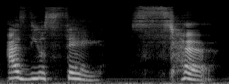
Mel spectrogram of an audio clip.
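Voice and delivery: put-on grudging French-accented deference. A narrator's reading. Thorne yielding to Luke while glaring, French accent. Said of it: "Doctor Thorne glared at Luke".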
